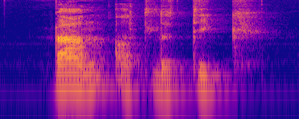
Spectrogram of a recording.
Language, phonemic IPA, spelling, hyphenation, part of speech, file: Dutch, /ˈbaːn.ɑt.leːˌtik/, baanatletiek, baan‧at‧le‧tiek, noun, Nl-baanatletiek.ogg
- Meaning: athletics on the track, as opposed to field or road athletics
